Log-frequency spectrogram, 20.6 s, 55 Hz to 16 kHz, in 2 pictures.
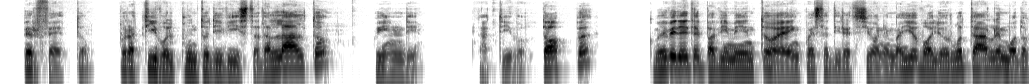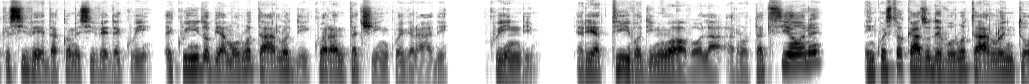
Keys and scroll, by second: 8.6 super+Tab, 18.0 r.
